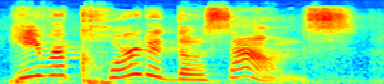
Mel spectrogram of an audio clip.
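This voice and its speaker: A woman's voice: very high-pitched, wildly swooping pitch, slow pace, a bit bright. A woman in her thirties with an American accent, chatting casually and emphatically as co-host of a live podcast. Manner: emphatic, gushing, repeats herself for emphasis. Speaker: podcast co-host and skating commentator. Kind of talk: casual chat at a live show. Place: live podcast show before an audience. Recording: noisy live-show audio.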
